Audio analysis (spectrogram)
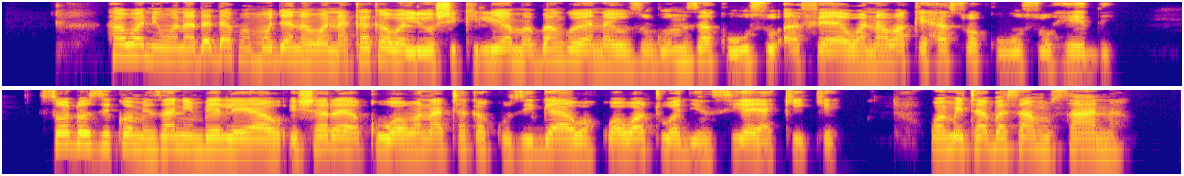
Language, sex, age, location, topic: Swahili, female, 25-35, Kisumu, health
